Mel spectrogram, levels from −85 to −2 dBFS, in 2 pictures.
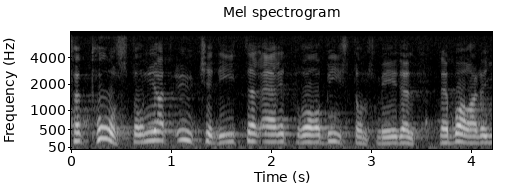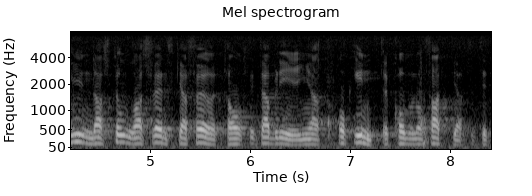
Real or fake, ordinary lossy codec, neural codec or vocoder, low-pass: real; none; none; 7.2 kHz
